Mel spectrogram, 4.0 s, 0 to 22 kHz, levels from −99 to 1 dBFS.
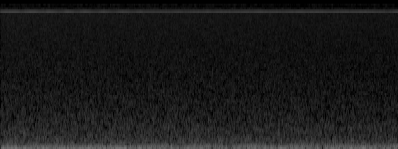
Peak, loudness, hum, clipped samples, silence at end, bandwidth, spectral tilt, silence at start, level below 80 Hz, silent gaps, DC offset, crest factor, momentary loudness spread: -48 dBFS; -62 LUFS; none; under 0.1%; 0 s; 19.5 kHz; -4 dB/octave; 0 s; -64 dBFS; none; under 0.1%; 12 dB; 2 LU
